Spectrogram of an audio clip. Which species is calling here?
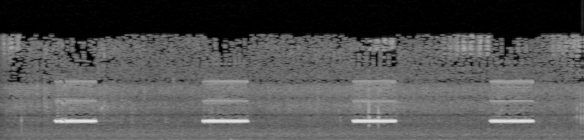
Oecanthus pellucens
